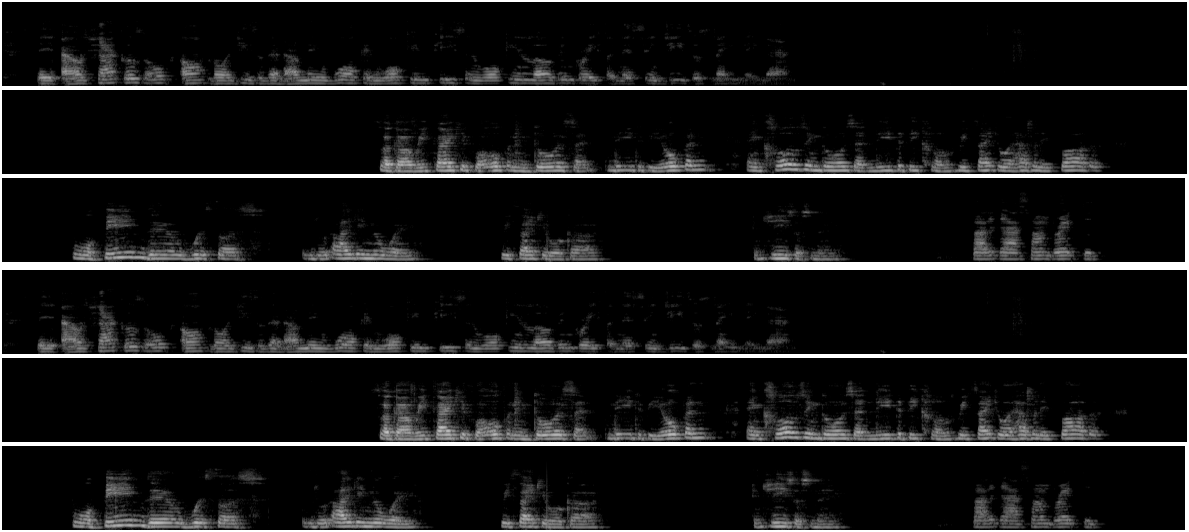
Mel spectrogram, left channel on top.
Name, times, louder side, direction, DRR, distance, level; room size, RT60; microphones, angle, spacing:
voice 1, 0.0-7.9 10.1-10.2, left 1 dB, 10° left, 1.7 m, -40 dB
voice 2, 15.6-19.0 19.3-22.8 24.4-26.3 26.7-27.9 28.7-29.7 31.2-32.1, right 2 dB, 55° right, 0.7 m, -30 dB
voice 3, 33.4-34.6, left 4 dB, 90° left, 0.7 m, -38 dB
2.8 x 2.1 x 2.4 m
head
